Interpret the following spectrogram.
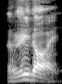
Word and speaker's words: হৃদয়: এটা আসলে রিকার, হ যোগ রিকার, উচ্চারণে হয়, উচ্চারণটা একটু আধা আধি হবে। হৃদয়।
